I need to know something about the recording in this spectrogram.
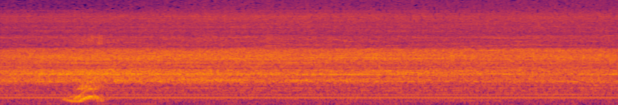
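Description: A steady hum with a hiss over it, an even whirring room noise with one fixed low tone. A brief low sound rises and falls about a second in.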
